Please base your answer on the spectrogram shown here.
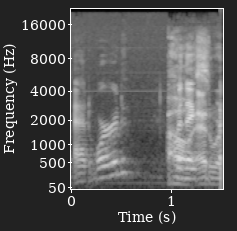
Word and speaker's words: Edouard: Last I saw it, it looked like they just pronounce it Edward.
